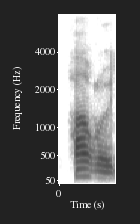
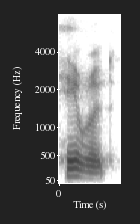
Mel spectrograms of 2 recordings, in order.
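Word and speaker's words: חרות: And the rabbis say you shouldn't pronounce that word harut, you should pronounce it herut, because in the Bible, in the Torah, there are no vowel markings.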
